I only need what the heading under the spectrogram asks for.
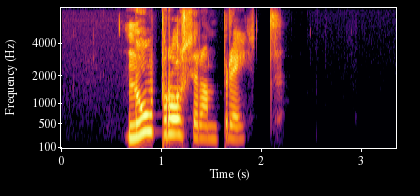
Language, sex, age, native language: Icelandic, male, 18-19, Icelandic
